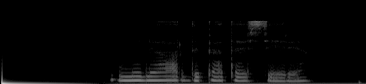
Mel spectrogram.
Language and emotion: Russian, sad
